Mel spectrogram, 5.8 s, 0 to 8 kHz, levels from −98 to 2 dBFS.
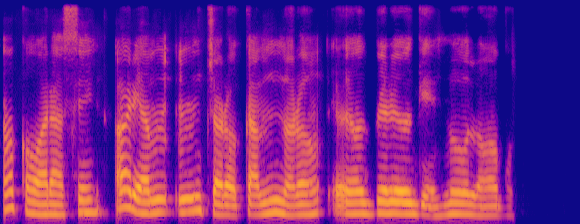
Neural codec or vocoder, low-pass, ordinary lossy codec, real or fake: codec, 16 kHz, 4 kbps, X-Codec, HuBERT features, trained on general audio; 7.2 kHz; none; fake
